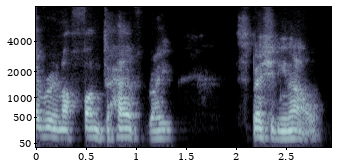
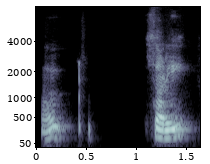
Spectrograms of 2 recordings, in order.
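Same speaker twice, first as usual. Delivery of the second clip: ordinary delivery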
